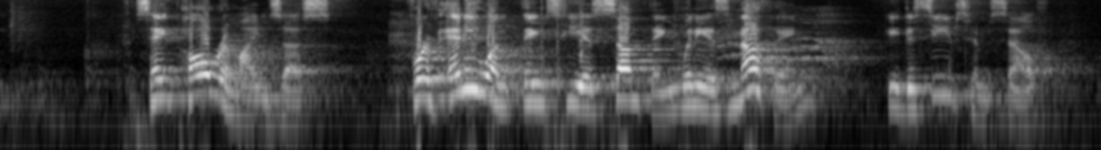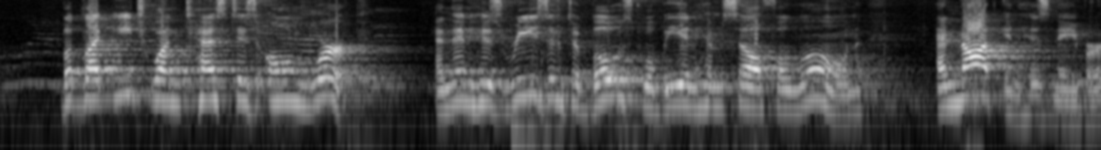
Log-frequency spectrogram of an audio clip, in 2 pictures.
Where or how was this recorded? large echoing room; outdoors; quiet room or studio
large echoing room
